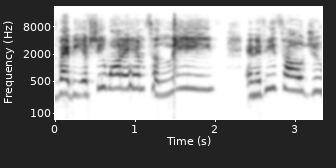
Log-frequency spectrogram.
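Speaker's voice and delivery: usual speaking voice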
